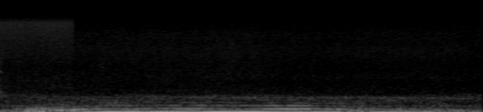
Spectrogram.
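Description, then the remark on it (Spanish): A deep, loud rumble of thunder rolls on steadily for several seconds, heavy and low, with no voices over it. “En ese momento un trueno espeluznante retumbó por el lugar, todos nos soltamos saltando de la impresión”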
